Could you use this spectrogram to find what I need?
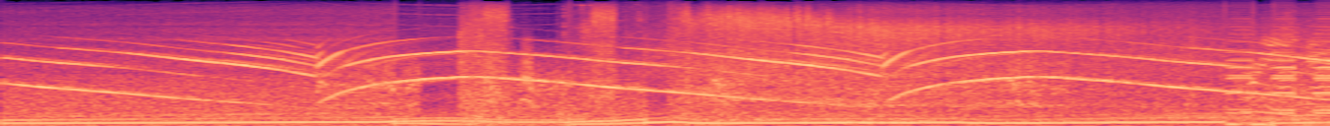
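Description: A siren wails, rising and falling in long sweeps.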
